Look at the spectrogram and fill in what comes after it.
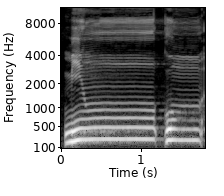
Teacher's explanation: Kita samarkan bunyi nun sukun dan mendengung selama tiga harakat. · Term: ikfa hakiki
